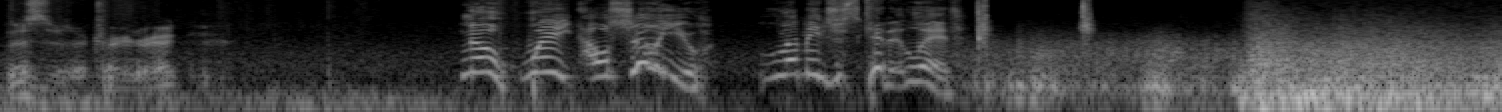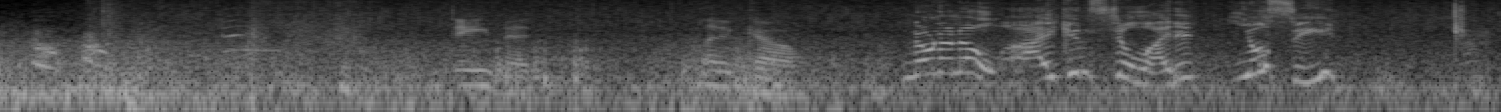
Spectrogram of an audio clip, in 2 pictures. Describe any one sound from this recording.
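A young man speaks with animation and excitement.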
